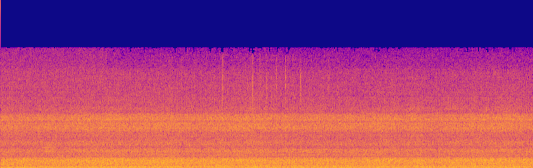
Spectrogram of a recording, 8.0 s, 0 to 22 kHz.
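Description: Cessna 172SP's four-cylinder Lycoming IO-360 engine and propeller droning steadily in cruise flight, heard from inside the cabin.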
